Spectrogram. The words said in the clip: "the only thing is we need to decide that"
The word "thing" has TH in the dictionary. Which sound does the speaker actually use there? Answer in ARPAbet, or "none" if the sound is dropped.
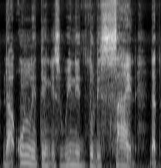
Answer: T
